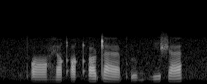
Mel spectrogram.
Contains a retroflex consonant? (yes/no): yes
